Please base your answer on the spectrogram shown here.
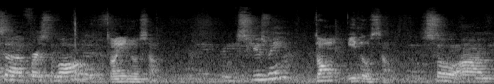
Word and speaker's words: Ti Inosan: All right, I think he mispronounced that all the way. I am learning the Haitian language. First name is. And Ton, oh crap, I mispronounced it. Ton Inosan. There we go.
